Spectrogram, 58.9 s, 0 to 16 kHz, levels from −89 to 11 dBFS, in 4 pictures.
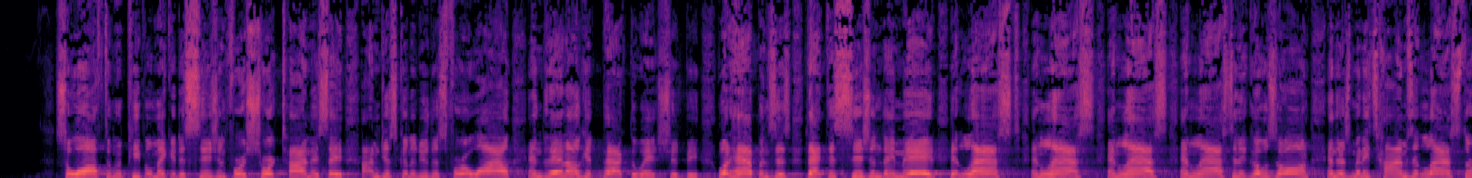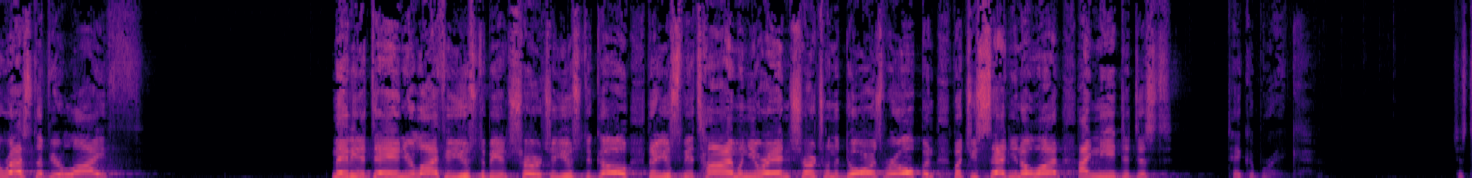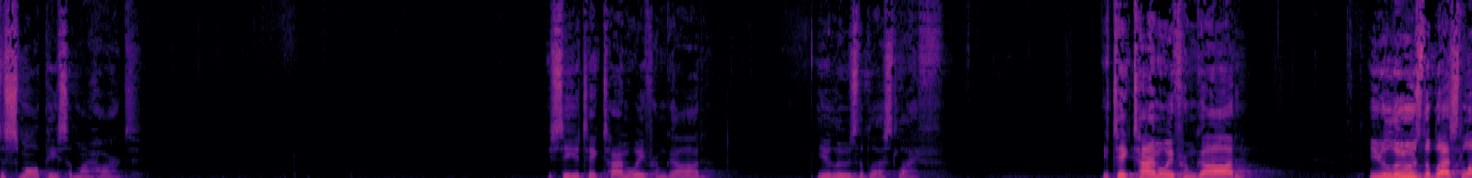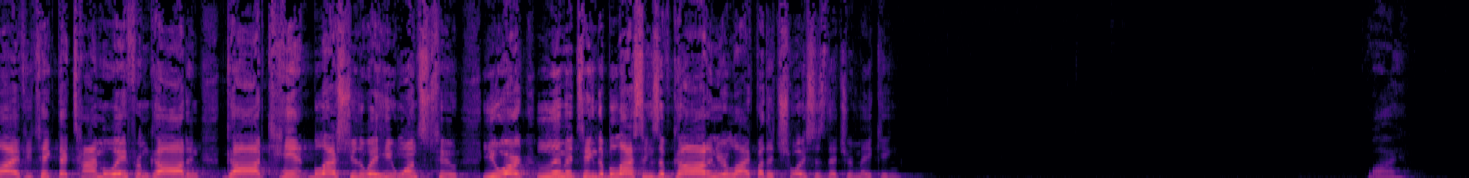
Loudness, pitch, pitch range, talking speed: -31 LUFS, 245 Hz, 170-275 Hz, 175 wpm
